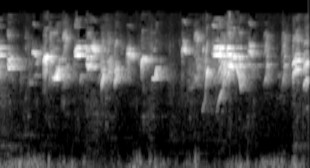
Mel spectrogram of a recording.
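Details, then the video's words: European goldfinch singing بتبتة and ستستات phrases to stimulate males. Quick, high, jangling twitters and a few descending notes, with a low rumbling, fluttering background. "أقوى بتبتة وستستات للتحفيز الدكور الحسون وتساعده في زيادة النشاط وتحفيزهم على تغريد وعلاج صمت حسون"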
